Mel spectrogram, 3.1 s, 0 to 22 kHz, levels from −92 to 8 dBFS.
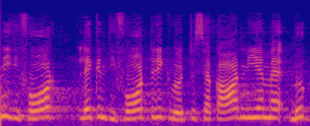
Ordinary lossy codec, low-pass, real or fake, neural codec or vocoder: none; 14.4 kHz; real; none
